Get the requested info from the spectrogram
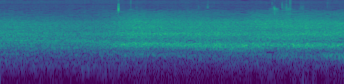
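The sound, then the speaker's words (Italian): A big stadium crowd of Atlético Madrid football fans roars and chants in a dense, continuous wall of sound that swells louder after about a second and stays loud, with no clear talking. “Stiamo un attimo i tifosi dell'Atletico, che comunque si fanno molto sentire.”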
